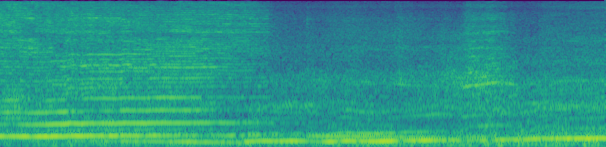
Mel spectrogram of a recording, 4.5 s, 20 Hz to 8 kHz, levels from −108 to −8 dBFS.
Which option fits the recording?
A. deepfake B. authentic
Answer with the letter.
B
